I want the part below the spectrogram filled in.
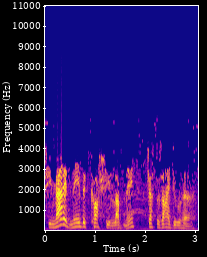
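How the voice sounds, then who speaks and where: An earnest, lovestruck bridegroom played by a man with a very high, lively voice. His manner is sincere and slightly hesitant, in theatrical radio-drama style, heard through a thin phone-like old recording. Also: fairly quick, slight background noise, close to an everyday voice. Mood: earnest, firm. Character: earnest lovestruck newlywed male celebrity. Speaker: actor in a radio play.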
